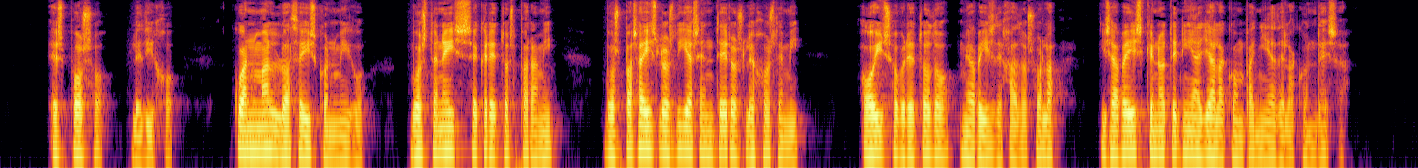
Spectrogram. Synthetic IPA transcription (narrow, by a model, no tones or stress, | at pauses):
e̞spo̞so̞ | le̞ðixo̞ | kwanmalːoaθe̞jsko̞nmiɣ̞o̞ | bo̞st̪ene̞jsːe̞kɾe̞t̪o̞spaɾami | bo̞spasajzlo̞zðiase̞nt̪e̞ɾo̞zle̞xo̞zðe̞mi | o̞jso̞β̞ɾe̞t̪o̞ðome̞aβe̞jzðe̞xaðo̞so̞la | isaβe̞jske̞no̞t̪e̞niaʝalako̞mpaɲiaðe̞lako̞nd̪e̞sḁ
